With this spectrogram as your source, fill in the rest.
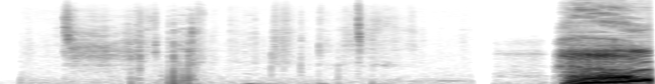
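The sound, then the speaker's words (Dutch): After a stretch of quiet rustling and crinkling, a sudden loud tiger roar bursts in as a tiger leaps out of a bush, filling the final second, deep and rough. “Brullen tegen, springen een tiger uit de struik.”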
